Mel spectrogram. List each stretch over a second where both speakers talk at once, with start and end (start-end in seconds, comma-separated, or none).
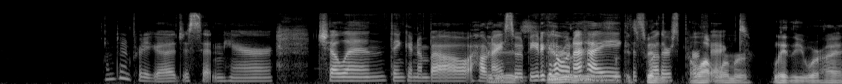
4.8-7.3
